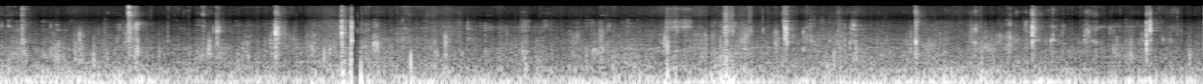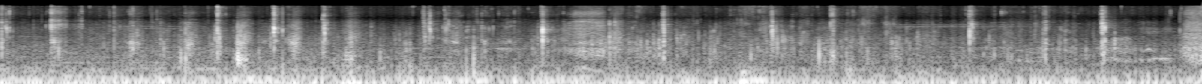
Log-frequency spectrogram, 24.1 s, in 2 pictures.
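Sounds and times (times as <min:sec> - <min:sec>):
person chewing food: 0:00.0 - 0:24.0
steady low hum: 0:00.0 - 0:24.0.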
